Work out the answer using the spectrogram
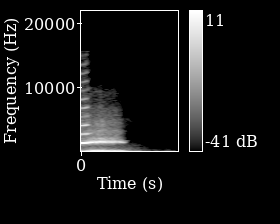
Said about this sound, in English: Sharp whistle today. You had more? Sharp whistle. No, I'm talking about the literal whistle.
